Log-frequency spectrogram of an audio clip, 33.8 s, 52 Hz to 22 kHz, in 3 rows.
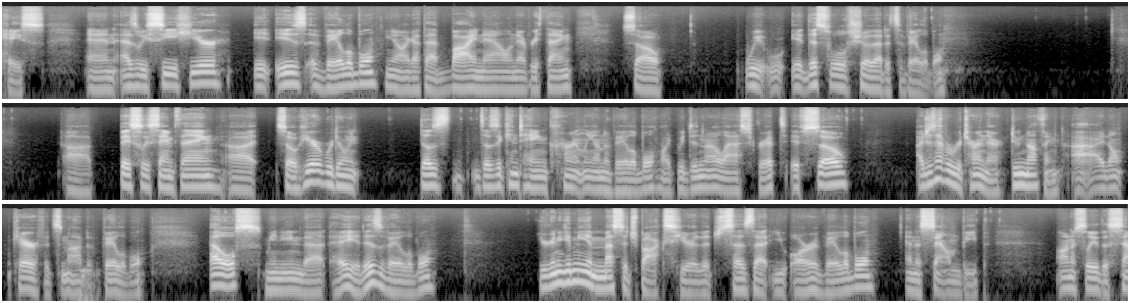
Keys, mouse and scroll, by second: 1.6 middle click, 1.8 scroll down 1, 8.5 click, 9.2 click, 10.3 click, 11.3 click, 11.7 middle click, 11.7 scroll down 1, 14.5 click, 15.8 click, 16.0 click, 16.5 click, 19.6 click, 19.8 click, 24.7 click, 24.8 click, 27.8 click, 27.9 click, 32.3 click, 32.4 click, 33.6 ctrl+c.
